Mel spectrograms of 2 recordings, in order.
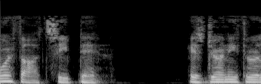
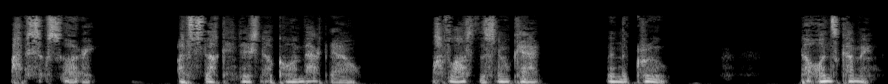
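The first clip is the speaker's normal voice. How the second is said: choking back tears; 3 semitones higher than usual. Acted. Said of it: "choking back tears".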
